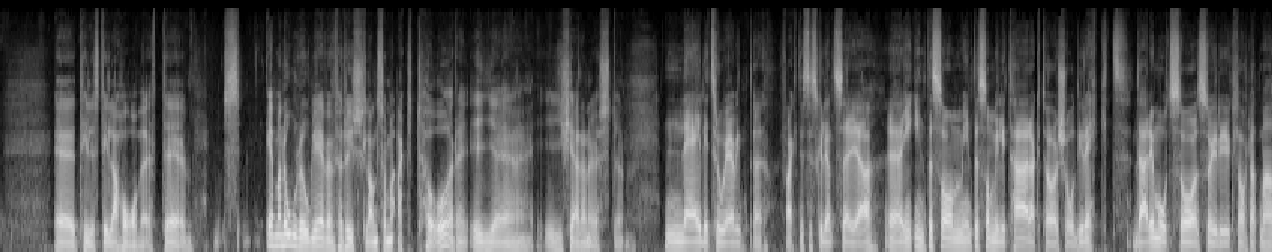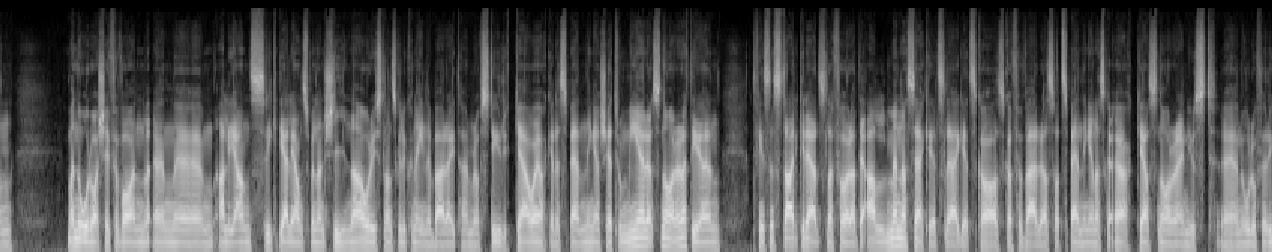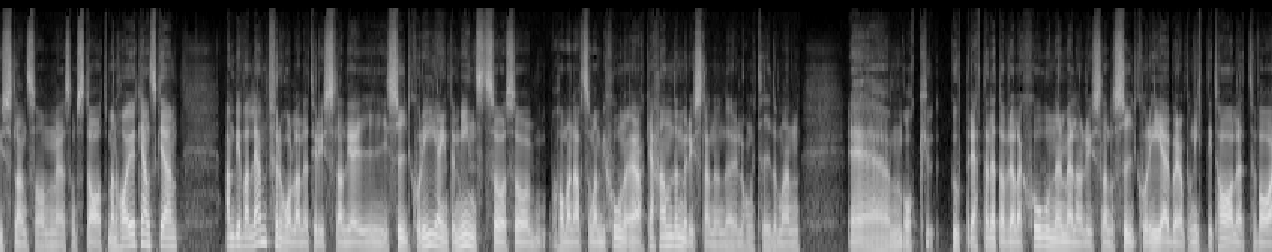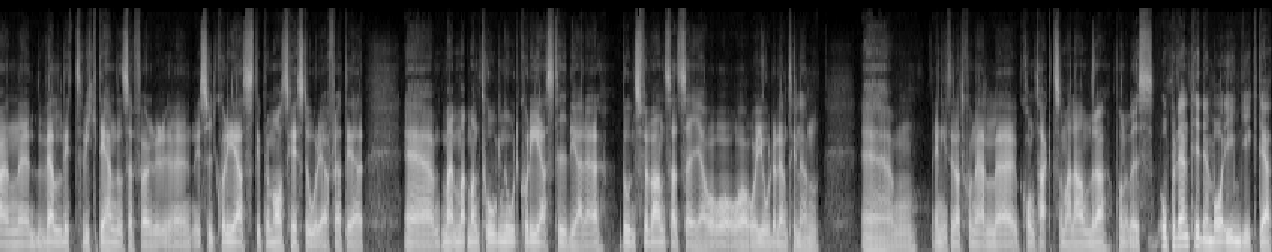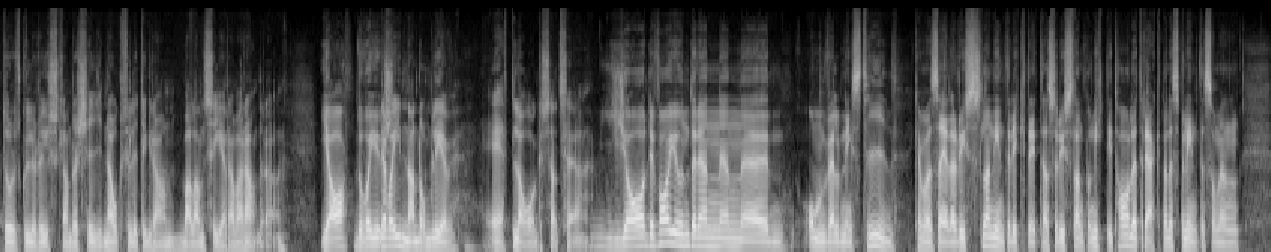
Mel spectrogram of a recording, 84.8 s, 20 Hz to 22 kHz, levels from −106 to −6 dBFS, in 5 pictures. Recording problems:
none

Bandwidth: 18 kHz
